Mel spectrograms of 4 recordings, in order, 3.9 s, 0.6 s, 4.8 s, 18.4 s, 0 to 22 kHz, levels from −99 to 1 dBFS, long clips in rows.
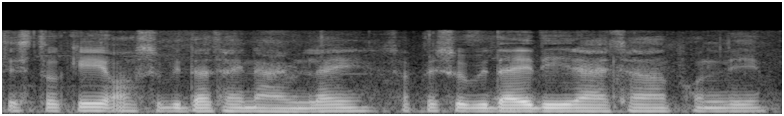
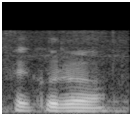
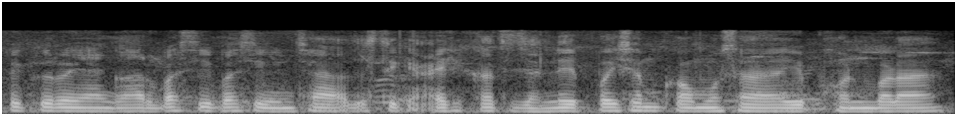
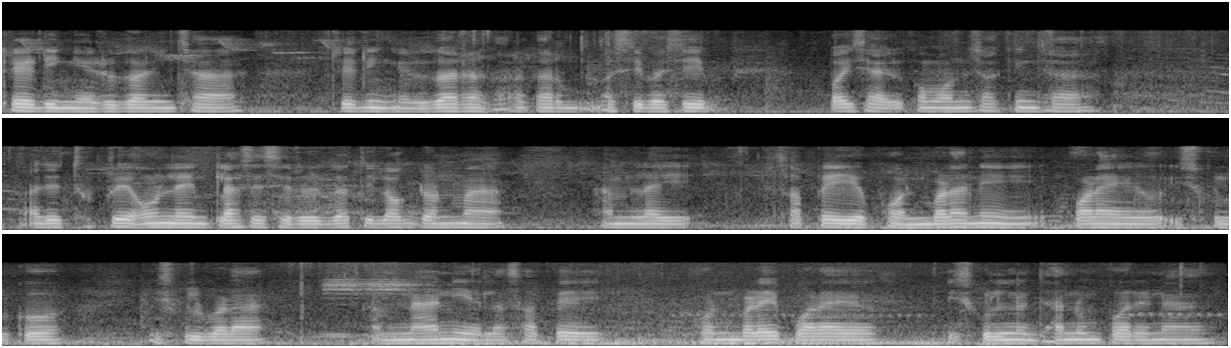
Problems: constant background noise, background conversations at intervals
